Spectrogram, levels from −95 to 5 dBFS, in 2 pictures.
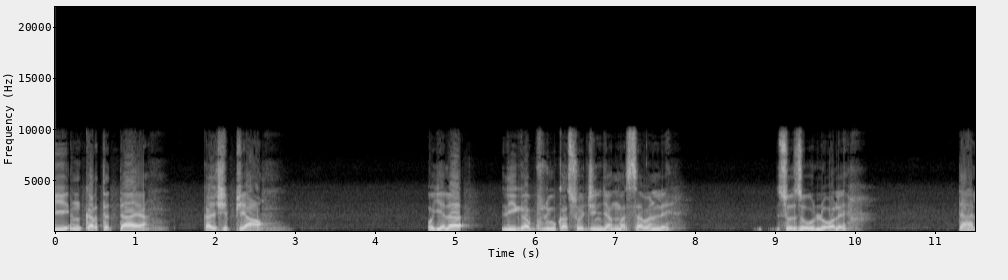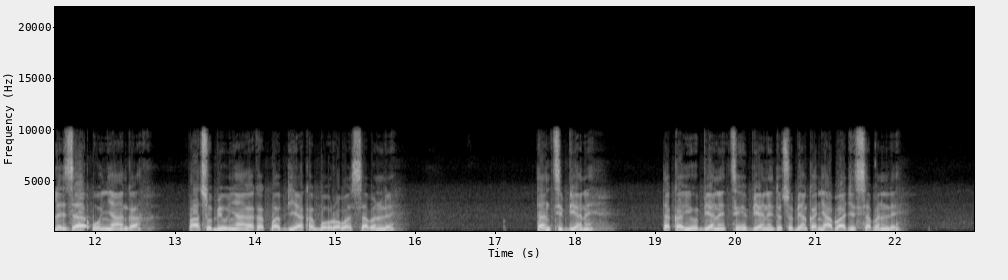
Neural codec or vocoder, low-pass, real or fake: none; 9.9 kHz; real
